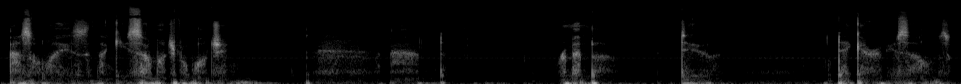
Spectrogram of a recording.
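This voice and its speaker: An ASMR host explaining trivia off the cuff in a hushed, breathy, unvoiced whisper. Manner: slow, hushed, unscripted explaining.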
